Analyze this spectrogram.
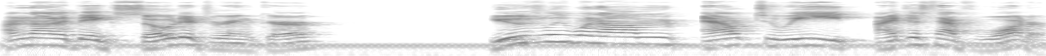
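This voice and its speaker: A woman with a Long Island accent speaks at a moderate pace in a medium-pitched, bright, sharp voice with vocal fry and very wide pitch swings. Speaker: sports talk host. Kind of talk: sports commentary monologue. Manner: animated.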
